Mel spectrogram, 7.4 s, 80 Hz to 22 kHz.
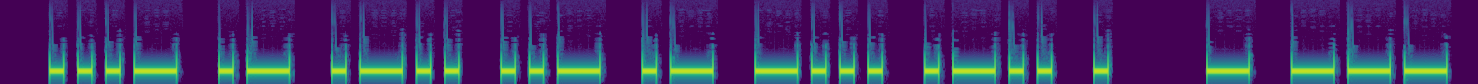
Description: Morse code, heard as a keyed tone, about 17 wpm, 700 Hz. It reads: VALUABLE TO
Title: Sentences from Top 1100 Words 17wpm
